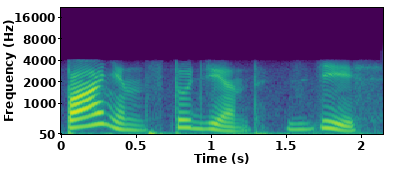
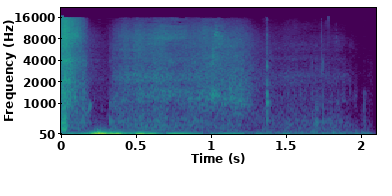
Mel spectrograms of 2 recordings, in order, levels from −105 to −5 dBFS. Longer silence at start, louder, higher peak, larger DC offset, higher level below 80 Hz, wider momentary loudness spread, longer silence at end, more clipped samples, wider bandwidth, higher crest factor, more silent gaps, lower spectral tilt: about the same, 0.05 s vs 0 s; first, -23 LUFS vs -47 LUFS; first, -2 dBFS vs -20 dBFS; neither; about the same, -40 dBFS vs -42 dBFS; about the same, 20 LU vs 22 LU; second, 0.1 s vs 0.6 s; neither; second, 4.2 kHz vs 16 kHz; about the same, 20 dB vs 16 dB; neither; first, -10 dB/octave vs -1.5 dB/octave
